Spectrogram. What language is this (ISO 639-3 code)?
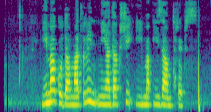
kat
